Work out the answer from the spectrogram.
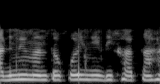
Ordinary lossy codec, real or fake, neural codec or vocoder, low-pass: none; fake; codec, 16 kHz, 6 kbps, DAC; 5.4 kHz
